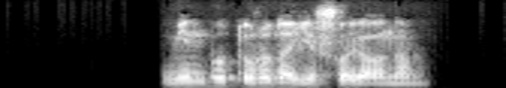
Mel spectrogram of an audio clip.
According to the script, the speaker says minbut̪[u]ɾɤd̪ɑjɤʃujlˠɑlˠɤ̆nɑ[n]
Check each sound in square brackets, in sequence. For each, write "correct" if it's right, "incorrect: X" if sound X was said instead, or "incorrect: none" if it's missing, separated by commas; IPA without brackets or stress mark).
correct, incorrect: m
